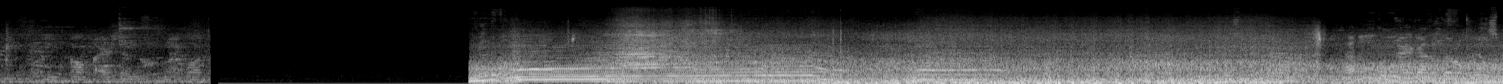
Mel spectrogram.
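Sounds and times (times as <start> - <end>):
car engine accelerating: 4.7 - 15.0
road and tyre rumble: 4.7 - 15.0.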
